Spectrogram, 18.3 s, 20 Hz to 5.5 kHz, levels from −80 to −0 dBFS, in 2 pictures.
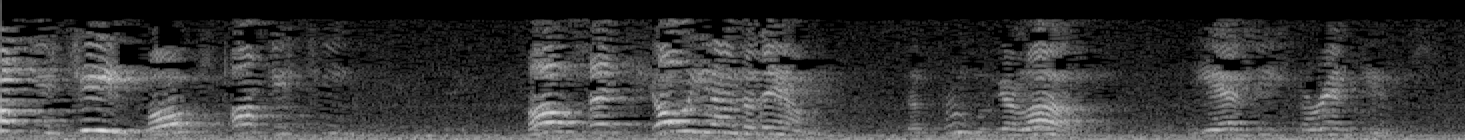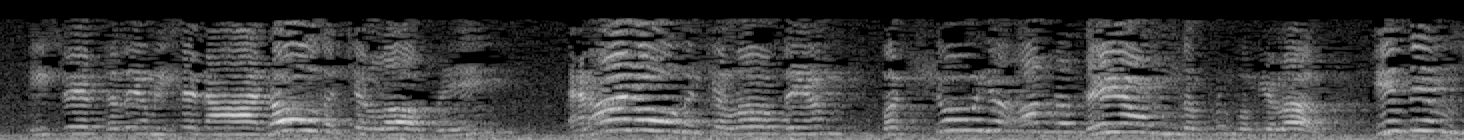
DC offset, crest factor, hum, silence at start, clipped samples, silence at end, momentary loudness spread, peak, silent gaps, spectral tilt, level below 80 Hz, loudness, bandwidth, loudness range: under 0.1%; 18 dB; none; 0 s; under 0.1%; 0 s; 18 LU; -6 dBFS; none; -7 dB/octave; -38 dBFS; -23 LUFS; 5 kHz; 7 LU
